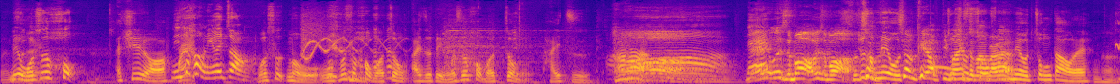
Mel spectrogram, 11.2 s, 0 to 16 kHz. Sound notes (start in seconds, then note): 5.6 Ohh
